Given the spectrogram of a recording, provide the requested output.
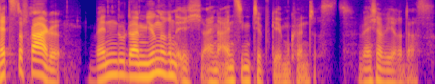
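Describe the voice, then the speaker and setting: A man's normal speaking voice, with lively intonation, a medium pitch, a moderate pace and big swings in loudness, on a very clean recording against a silent background. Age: 40s. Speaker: podcast host, nonprofit director. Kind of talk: interview.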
